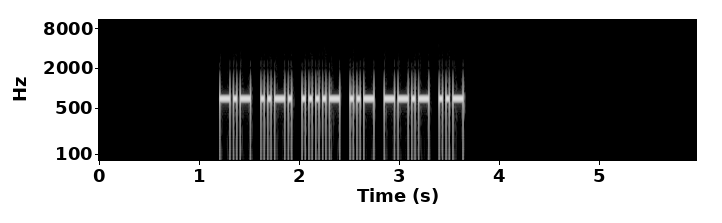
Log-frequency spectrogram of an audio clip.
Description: Morse code, heard as a keyed tone, about 34 wpm, 700 Hz. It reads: KF4UQU
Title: USA Call Signs 35wpm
